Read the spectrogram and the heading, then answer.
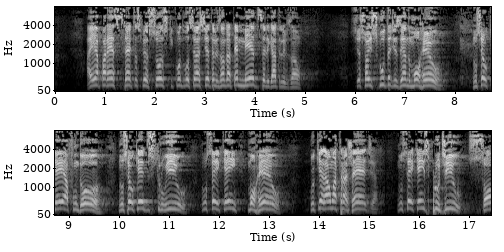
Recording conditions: large echoing room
